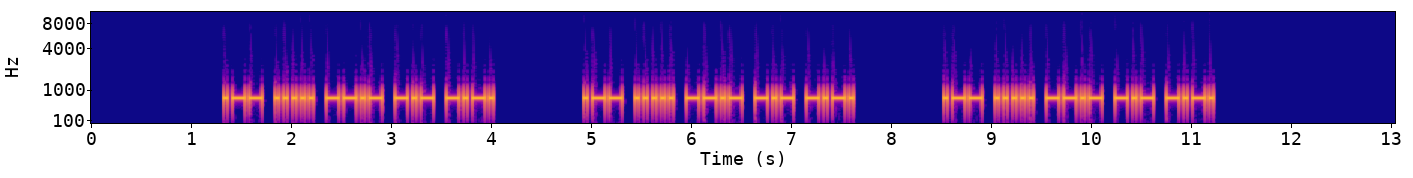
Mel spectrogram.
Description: Morse code, heard as a keyed tone, about 28 wpm, 700 Hz. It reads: W5QKC W5QKC W5QKC
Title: USA Call Signs - 5 Characters - Repeated 3x - 28wpm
